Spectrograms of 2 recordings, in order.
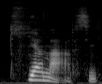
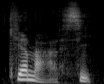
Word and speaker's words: chiamarsi: Donc le premier verbe en général qu'on apprend, c'est le verbe s'appeler, qui se dit chiamarsi. Attention, le CH, ça fait bien que.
